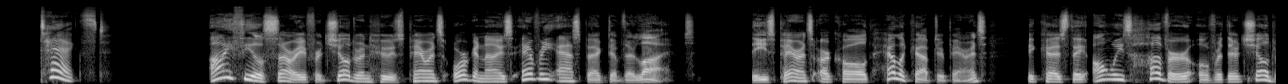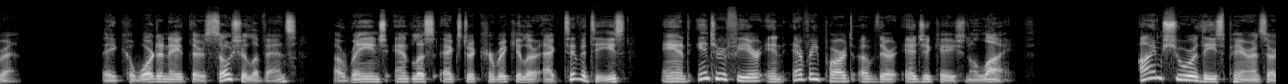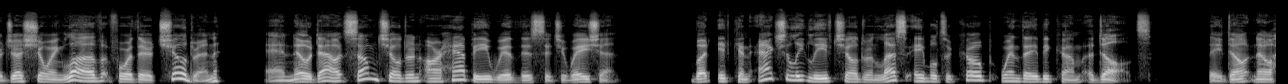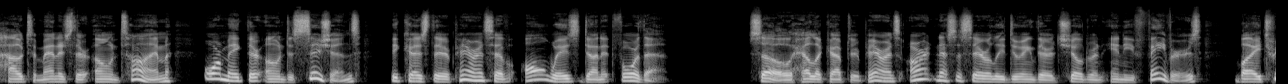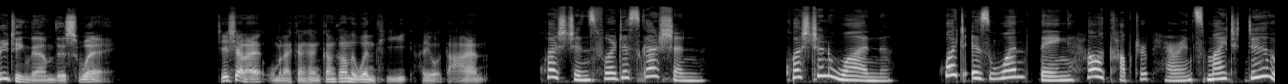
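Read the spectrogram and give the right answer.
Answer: Coordinate their children's social events, arrange endless extracurricular activities, or interfere in their educational life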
